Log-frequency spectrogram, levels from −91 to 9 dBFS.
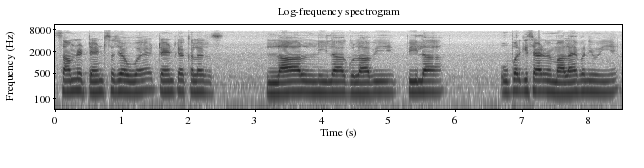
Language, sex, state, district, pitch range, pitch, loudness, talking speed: Hindi, male, Uttar Pradesh, Shamli, 150-160 Hz, 155 Hz, -13 LUFS, 140 wpm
